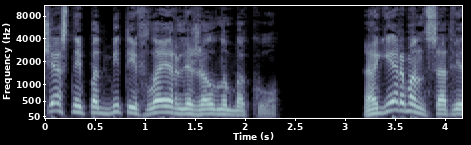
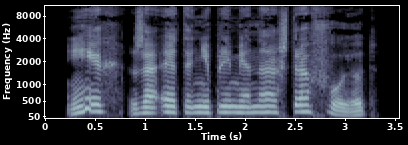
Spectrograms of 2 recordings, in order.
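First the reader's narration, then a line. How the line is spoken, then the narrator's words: Sour voice from behind. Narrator (Russian): кислым голосом добавил с заднего сиденья ушибленный чип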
